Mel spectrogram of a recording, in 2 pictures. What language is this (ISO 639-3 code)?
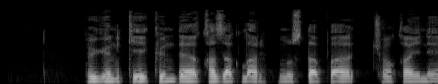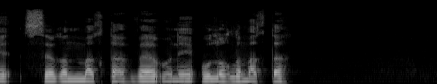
uig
